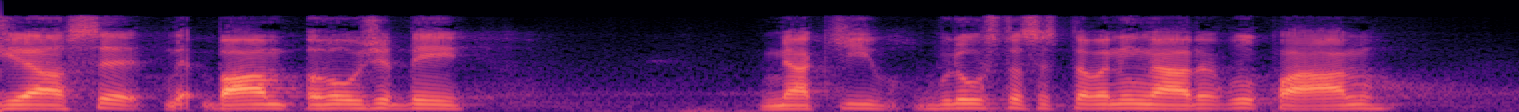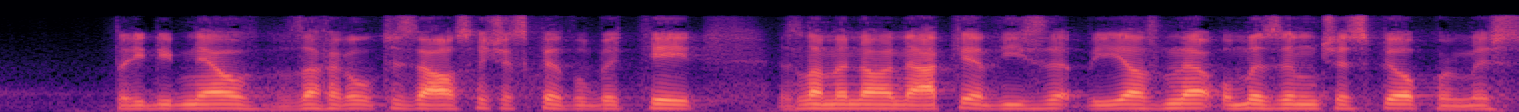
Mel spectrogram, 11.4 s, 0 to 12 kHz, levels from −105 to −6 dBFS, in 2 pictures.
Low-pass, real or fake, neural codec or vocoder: 7.2 kHz; fake; codec, 16 kHz, 0.5 kbps, FunCodec, trained on LibriTTS, 25 frames a second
